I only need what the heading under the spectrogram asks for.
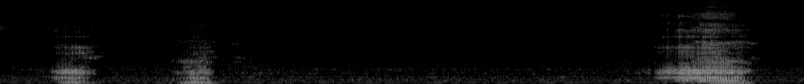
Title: You've fallen into a deep sleep. I want to sleep too. Please don't make snoring noises. Long sleep.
